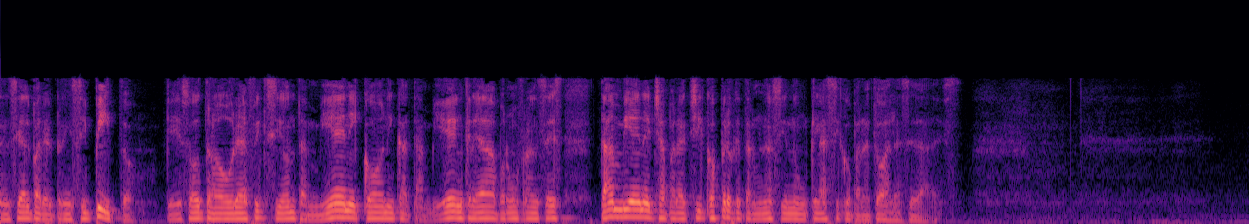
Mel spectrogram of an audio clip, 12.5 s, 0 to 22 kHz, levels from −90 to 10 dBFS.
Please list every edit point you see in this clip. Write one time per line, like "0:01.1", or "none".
none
